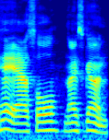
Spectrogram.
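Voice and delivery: ordinary talk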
